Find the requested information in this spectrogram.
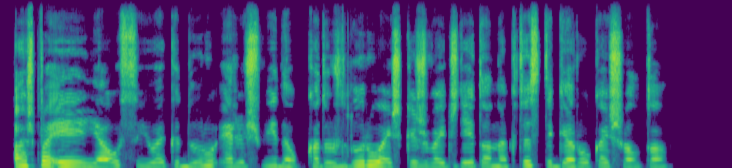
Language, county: Lithuanian, Marijampolė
